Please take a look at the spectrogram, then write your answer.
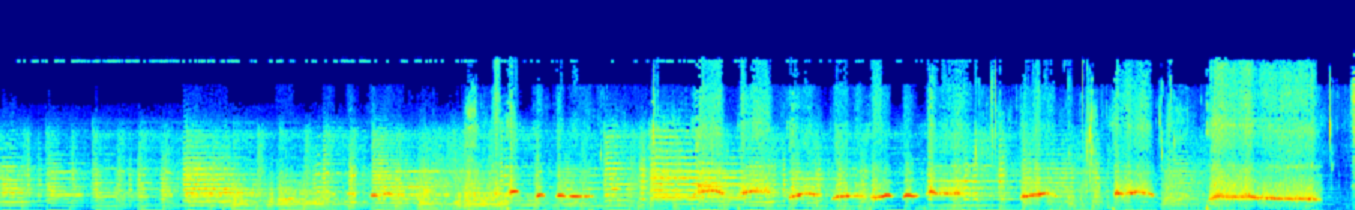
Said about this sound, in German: So, das Pfeifen ist nicht mehr auf dem Film drauf. Das ist jetzt gerade live aus dem Studio gekommen.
